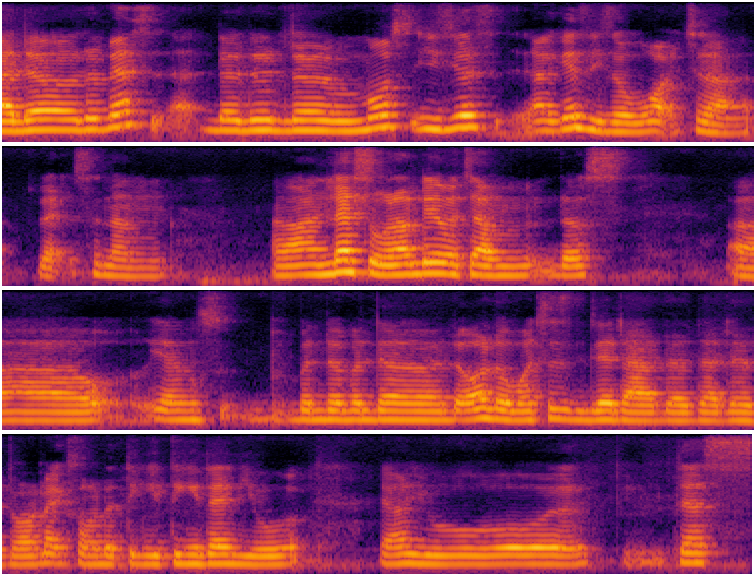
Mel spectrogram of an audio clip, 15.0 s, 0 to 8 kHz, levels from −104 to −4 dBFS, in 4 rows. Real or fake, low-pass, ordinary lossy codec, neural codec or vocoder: fake; none; none; codec, 16 kHz, 6 kbps, DAC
